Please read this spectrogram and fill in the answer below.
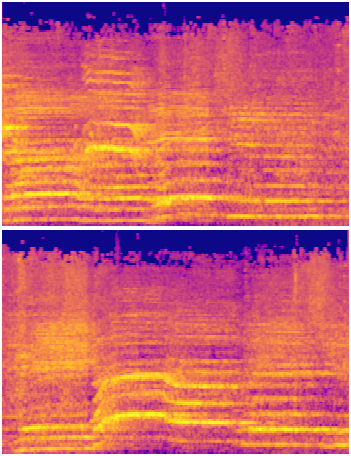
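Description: A group of voices singing slowly together in harmony, holding long notes that step up and down in pitch every second or two.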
